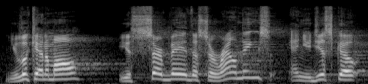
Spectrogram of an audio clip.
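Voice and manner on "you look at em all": ordinary talk, nothing marked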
